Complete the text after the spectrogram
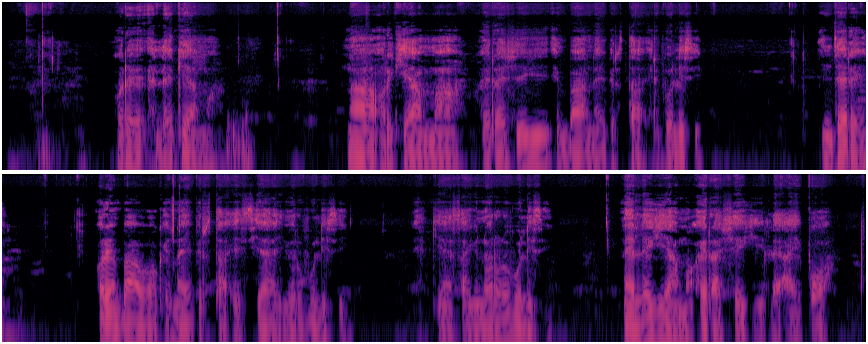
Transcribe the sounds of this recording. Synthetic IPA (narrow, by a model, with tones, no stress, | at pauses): o˦ɾe˨ɛ˨lɛ˨˦kɪ˦a˨ma˨ | na˨o˨ɾɪ˨kɪ˨a˨ma˨ɔ˨i˦ɾa˦ʃe˦ɡiː˦˨mba˦˨na˨i˦pɪ˦ɾta˨i˨ɾi˨po˨li˦si˨ | nd͡ʒɛ˦ɾe˨ | o˦ɾe˨m˦ba˦˨βɔ˨ke˦na˨e˦pɪ˦ɾta˨ʔe˨si˦a˦˨jo˨ɾo˦βo˨li˦si˨ | ki˨ɛ˨sa˨ɡi˨no˦ɾo˦ɾo˦βo˨li˦si˨ | na˦˨lɛ˦kɪ˨˦a˨ma˨ʔɔ˦i˦ɾa˦ʃe˦ɡi˨lɛ˨a˨i˨pɔ˦a˨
